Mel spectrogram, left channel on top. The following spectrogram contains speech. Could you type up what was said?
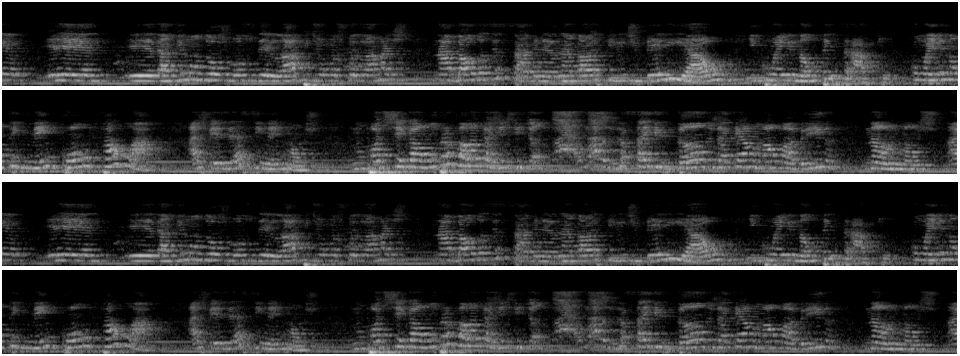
Davi mandou os moços dele lá, pediu umas coisas lá, mas Nabal, você sabe, né? Nabal é filho de Belial e com ele não tem trato. Com ele não tem nem como falar. Às vezes é assim, né, irmãos? Não pode chegar um pra falar com a gente que já sai gritando, já quer arrumar uma briga. Não, irmãos.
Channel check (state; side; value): quieter; right; 4.2 dB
